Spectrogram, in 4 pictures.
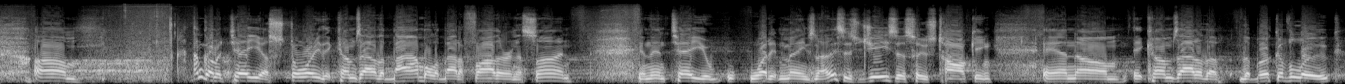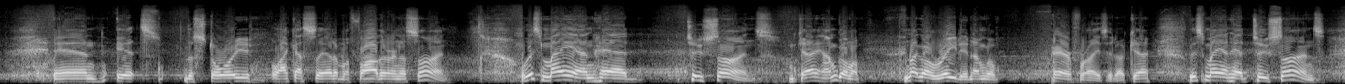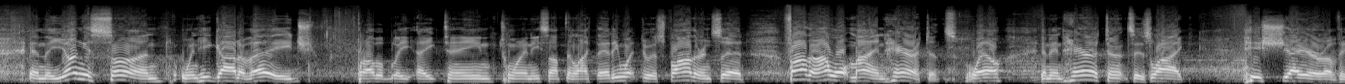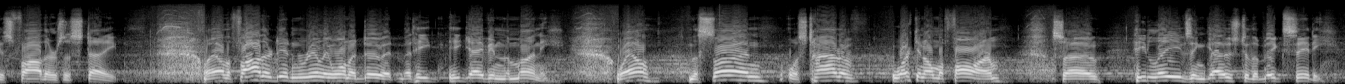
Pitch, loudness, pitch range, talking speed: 150 Hz, -13 LUFS, 135-175 Hz, 175 wpm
